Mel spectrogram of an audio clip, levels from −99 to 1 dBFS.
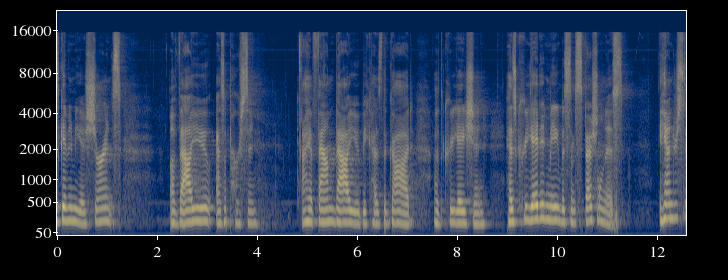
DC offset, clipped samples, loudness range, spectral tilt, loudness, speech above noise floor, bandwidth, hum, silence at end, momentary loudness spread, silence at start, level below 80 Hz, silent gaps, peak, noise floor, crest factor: under 0.1%; under 0.1%; 3 LU; -3.5 dB/octave; -31 LUFS; 38 dB; 16.5 kHz; none; 0 s; 13 LU; 0 s; -84 dBFS; none; -10 dBFS; -69 dBFS; 22 dB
